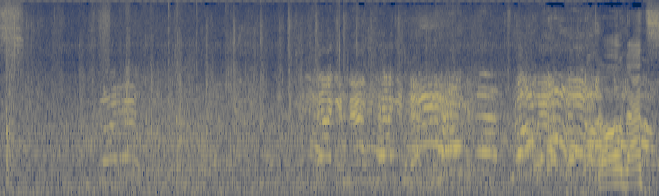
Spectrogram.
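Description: A softball bat hits the pitched ball once, a short sharp crack right at the start. Several people's voices follow, calling out from about halfway through.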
